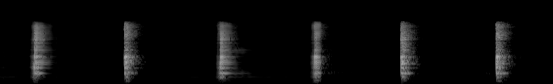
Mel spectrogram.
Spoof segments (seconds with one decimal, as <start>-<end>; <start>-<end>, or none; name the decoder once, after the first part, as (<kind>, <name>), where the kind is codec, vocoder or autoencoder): 0.0-0.6 (vocoder, BigVGAN v2); 1.9-3.2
